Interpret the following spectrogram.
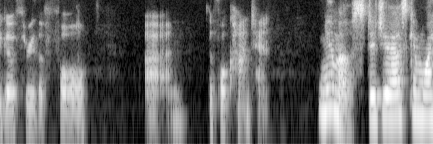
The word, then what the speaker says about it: Pneumos: Neumos. One more time for dyslexia guy. P-N-E-U-M-O-S, like pneumonia.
